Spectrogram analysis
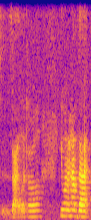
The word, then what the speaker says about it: xylitol: It's spelled with an X, xylitol.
